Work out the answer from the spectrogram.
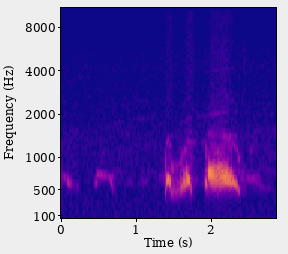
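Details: Lure recording of a spotted dove with a 'giọng thổ' voice, meant to make other doves coo fast: two short soft notes lead into a hooked coo and a long, loud, arched final coo.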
